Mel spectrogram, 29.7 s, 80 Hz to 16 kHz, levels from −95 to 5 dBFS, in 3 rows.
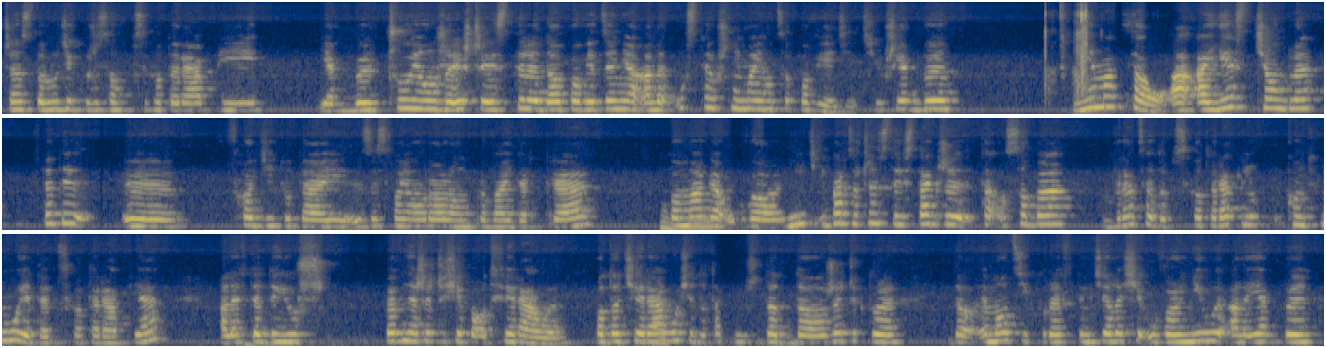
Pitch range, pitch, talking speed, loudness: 230-265 Hz, 245 Hz, 160 wpm, -24 LUFS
